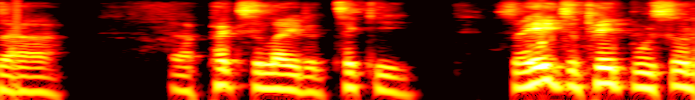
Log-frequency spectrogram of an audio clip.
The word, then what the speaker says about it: Tichi: But I named it Tiki, T-I-C-H-I, and it's pixelated. So if you spell the word T-E-C-H, you come up with tech. So you still pronounce it Tiki.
